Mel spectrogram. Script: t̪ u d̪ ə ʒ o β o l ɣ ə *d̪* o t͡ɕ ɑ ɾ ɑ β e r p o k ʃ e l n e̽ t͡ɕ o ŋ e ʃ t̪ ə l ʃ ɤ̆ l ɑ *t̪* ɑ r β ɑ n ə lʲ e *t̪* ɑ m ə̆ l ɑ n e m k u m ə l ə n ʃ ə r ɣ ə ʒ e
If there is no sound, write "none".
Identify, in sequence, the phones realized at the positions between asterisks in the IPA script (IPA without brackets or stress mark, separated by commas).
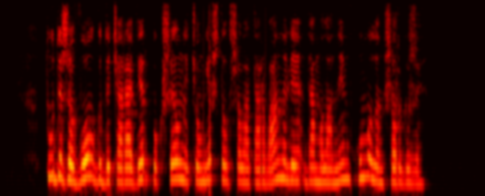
d̪, t̪, d̪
